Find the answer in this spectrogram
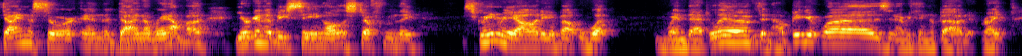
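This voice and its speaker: This man's voice is fairly high and somewhat breathy, with an American accent. He speaks at a moderate pace. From US Midwest, Chicago. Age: 70s. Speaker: futurist and keynote speaker. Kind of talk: virtual keynote presentation. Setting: home green screen studio, recorded online.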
